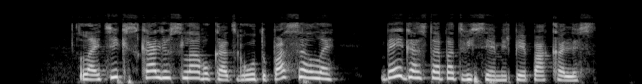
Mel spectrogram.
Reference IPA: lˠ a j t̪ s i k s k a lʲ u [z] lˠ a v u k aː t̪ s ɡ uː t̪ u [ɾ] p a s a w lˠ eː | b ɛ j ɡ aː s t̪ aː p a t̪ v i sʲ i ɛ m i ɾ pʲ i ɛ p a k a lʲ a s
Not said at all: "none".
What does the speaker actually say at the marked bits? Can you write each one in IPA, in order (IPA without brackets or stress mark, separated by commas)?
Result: s, none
